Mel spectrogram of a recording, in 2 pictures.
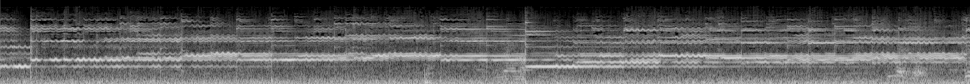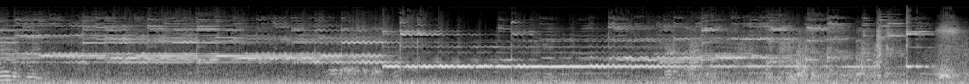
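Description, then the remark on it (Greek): A dense, continuous clanging of many sheep bells ringing together, loud and steady for the whole stretch, with overlapping metallic tones shifting in pitch and no voices. “Και όπως είπαμε τα κουδούνια είναι κοπάδι, είναι πάρα πολύ σπουδαίο πράγμα.”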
